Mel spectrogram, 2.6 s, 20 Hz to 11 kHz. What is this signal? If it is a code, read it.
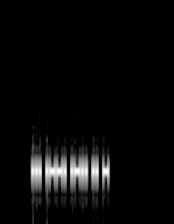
Morse code, heard as a keyed tone, about 46 wpm, 700 Hz. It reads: SPLIT
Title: Five Letter Words - 45wpm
